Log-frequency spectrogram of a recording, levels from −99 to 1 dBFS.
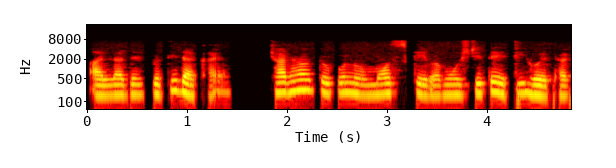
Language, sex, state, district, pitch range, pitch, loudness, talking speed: Bengali, female, West Bengal, North 24 Parganas, 165-195 Hz, 180 Hz, -31 LUFS, 150 wpm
